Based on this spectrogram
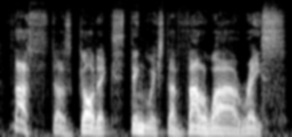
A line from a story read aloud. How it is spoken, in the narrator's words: simultaneously, they all cried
